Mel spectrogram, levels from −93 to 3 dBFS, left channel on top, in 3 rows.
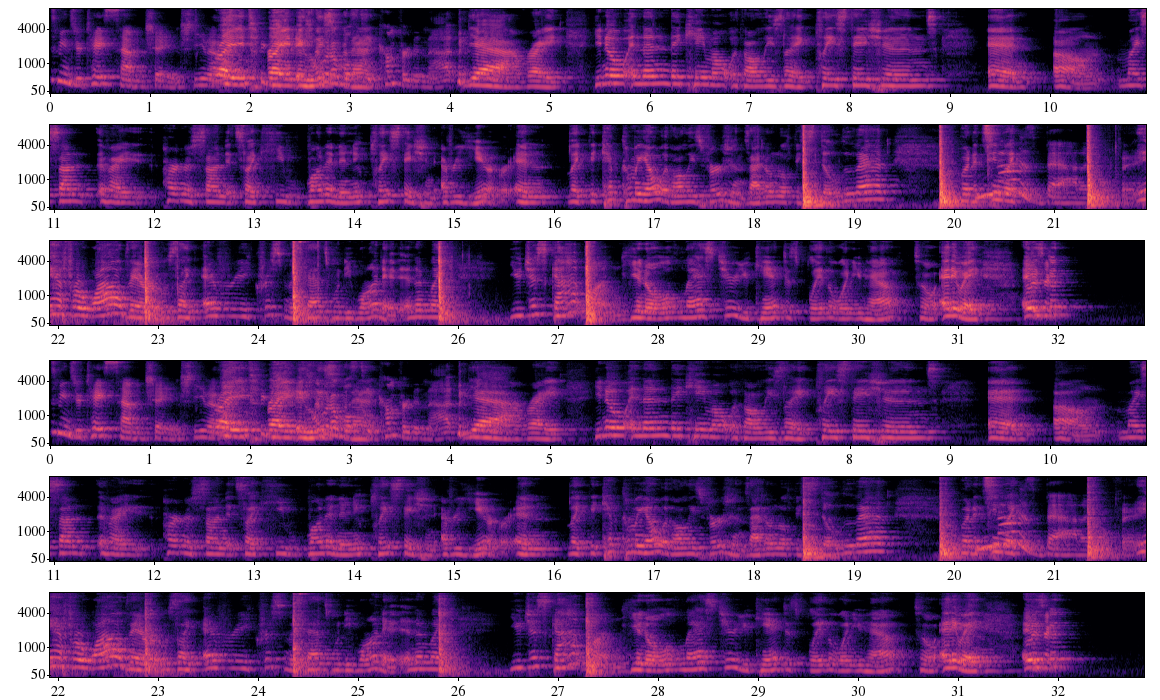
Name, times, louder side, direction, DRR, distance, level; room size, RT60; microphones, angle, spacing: voice 1, 0.0-2.2 2.6-4.2 19.8-19.9 20.2-22.0 31.0-31.4 31.7-32.0, equal, 5° right, 0.8 m, -39 dB
voice 2, 1.6-3.2 4.2-20.6 21.8-26.2 26.5-32.0, left 2 dB, 30° left, 1.2 m, -36 dB
sound 1, 17.5-17.8 18.5-19.0 19.8-20.4 21.3-23.4 24.3-24.9 25.8-26.4 27.3-27.4, left 7 dB, 55° left, 0.3 m, -29 dB
8.4 x 3.5 x 5.2 m
head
